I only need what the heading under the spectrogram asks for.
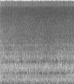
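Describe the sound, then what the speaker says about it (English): Food sizzles in a pot while chicken tortilla soup is being made, a steady, close, bright hiss with a faint tonal hum beneath it and no talk. "They're just sizzling."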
